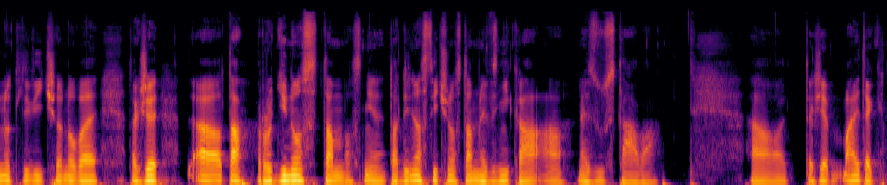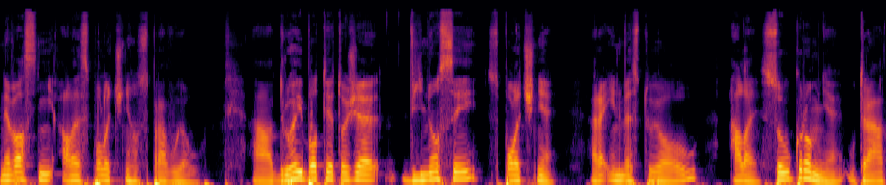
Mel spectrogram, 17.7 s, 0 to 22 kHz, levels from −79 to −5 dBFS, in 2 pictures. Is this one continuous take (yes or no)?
yes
